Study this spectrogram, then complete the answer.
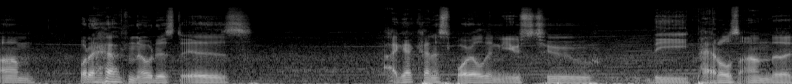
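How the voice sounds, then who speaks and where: A man with a very deep, low pitch at a fairly slow pace, long, frequent pauses, audible room echo and noticeable background noise. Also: ordinary pitch variation. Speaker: sim racing gamer. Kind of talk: gameplay commentary. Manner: casual, animated.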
